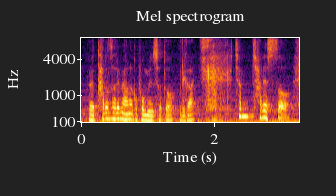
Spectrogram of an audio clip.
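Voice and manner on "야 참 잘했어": impressed, demonstrative praise; admiring praise. Shown as a demonstration. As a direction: marvel at someone's work, rising in pitch. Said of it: "감탄을 하며 살게 되기를".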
